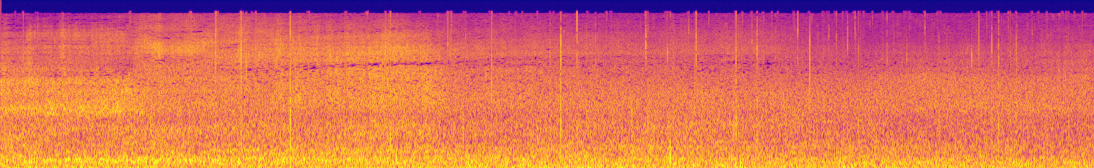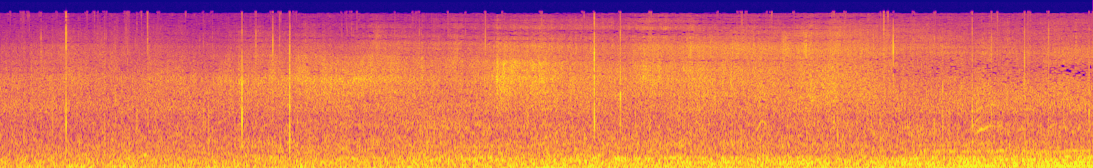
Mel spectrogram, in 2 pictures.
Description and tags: A sound of cars riding nearby + some raindrops noise
ambience, asphalt, car, cars, city, field-recording, noise, puddle, rain, raindrops, road, street, traffic, wet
